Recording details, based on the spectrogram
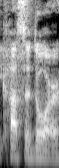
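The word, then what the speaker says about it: Caçador: Um, I believe the pronunciation is uh, Casa Casador, I believe, is the pron the correct pronunciation. Uh Milton had taught me that that C with the little thing on the bottom is pronounced like an S.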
